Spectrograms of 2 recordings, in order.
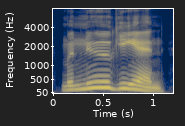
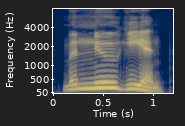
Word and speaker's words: Manoogian: voice message saying pasta you have to learn how to say my name Manoogian Manoogian so Manoogian Ghost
